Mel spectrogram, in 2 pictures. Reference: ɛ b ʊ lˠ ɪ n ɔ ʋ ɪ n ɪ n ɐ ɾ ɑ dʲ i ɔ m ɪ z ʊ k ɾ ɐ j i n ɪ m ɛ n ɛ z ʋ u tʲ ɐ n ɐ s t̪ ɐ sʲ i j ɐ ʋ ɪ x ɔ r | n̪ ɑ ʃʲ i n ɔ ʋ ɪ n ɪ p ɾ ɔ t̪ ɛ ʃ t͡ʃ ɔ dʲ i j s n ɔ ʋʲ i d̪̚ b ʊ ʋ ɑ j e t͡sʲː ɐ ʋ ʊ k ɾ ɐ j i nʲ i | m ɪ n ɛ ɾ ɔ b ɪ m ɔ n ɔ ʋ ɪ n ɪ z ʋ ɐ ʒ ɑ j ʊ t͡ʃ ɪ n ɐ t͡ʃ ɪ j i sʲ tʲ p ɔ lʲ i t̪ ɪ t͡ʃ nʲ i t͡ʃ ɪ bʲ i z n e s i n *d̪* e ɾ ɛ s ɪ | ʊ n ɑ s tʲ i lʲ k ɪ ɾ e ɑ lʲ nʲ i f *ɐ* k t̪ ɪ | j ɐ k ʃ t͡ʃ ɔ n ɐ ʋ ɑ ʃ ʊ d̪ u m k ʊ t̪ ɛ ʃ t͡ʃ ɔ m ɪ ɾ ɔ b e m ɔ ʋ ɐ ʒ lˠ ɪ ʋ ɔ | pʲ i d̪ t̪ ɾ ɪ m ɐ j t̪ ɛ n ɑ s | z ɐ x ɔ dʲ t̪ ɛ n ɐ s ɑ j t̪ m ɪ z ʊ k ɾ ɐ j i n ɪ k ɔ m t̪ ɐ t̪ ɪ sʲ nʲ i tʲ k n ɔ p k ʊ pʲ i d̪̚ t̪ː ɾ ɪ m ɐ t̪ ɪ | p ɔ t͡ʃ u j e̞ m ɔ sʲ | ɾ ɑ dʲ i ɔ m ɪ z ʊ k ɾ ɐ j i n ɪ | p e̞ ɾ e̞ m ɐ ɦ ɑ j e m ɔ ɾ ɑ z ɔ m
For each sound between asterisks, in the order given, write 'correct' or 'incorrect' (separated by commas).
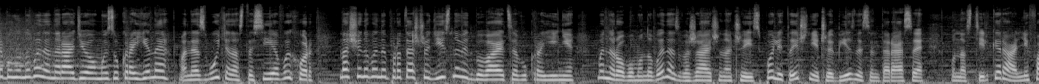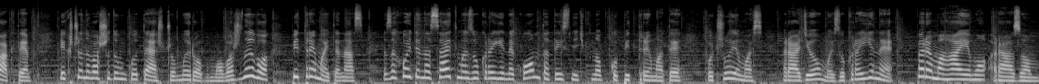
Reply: incorrect, incorrect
